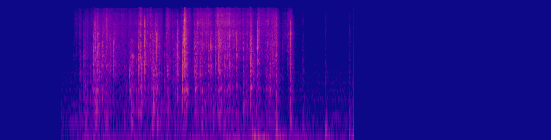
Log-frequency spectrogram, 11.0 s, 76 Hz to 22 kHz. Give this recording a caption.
Papers rustling
Sound of papers being shuffled about on a desk for a scene in Ad Astral Episode 4 "Dream Girl.
papers, rustling, shuffle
